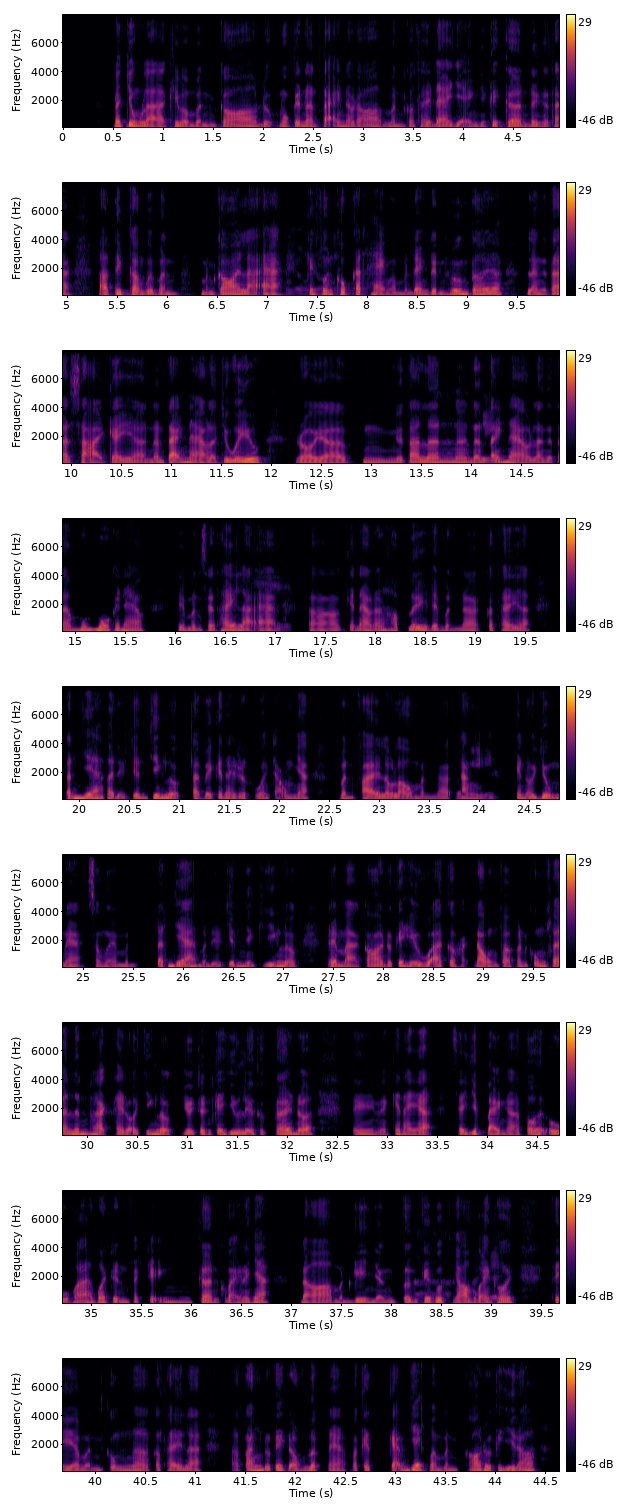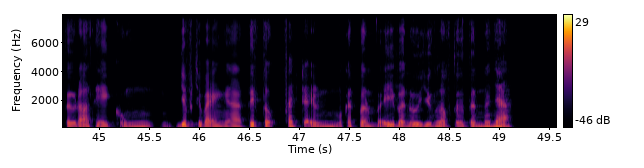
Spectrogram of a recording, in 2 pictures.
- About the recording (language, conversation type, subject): Vietnamese, advice, Làm thế nào để ngừng so sánh bản thân với người khác để không mất tự tin khi sáng tạo?
- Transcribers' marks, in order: other background noise; tapping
